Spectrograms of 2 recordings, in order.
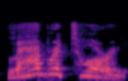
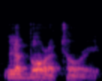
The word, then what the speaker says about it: laboratory: Laboratory. In the UK, they say laboratory. In America, laboratory.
